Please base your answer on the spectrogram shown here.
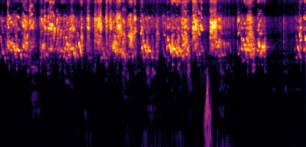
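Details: Chirping from a breeding pair of budgerigars, bursts of busy high twittering warble broken by short pauses, with one sharp squawk-like sweep near the middle and low knocking sounds underneath.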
